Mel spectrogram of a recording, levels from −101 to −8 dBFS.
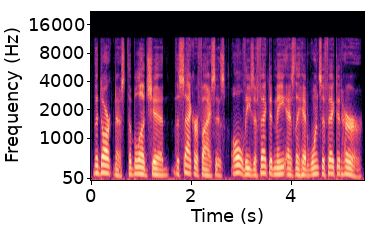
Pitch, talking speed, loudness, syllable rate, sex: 140 Hz, 175 wpm, -18 LUFS, 5.0 syllables/s, male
